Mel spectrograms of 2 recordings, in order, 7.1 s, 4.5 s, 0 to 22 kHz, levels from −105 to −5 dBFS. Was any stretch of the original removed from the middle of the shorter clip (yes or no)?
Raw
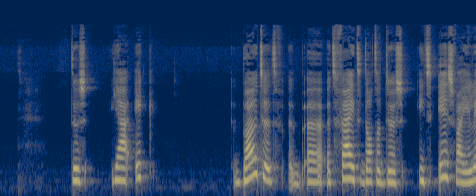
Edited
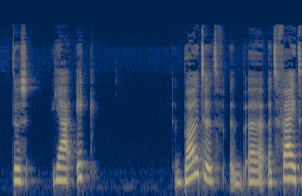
no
